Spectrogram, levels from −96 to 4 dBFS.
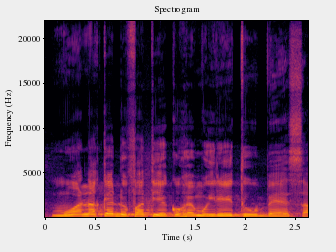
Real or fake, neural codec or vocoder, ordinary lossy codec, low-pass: real; none; none; none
